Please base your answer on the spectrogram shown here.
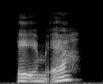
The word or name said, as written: AMR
